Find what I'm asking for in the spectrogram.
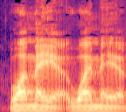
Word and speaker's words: Waimea: Waimea Valley, yes.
